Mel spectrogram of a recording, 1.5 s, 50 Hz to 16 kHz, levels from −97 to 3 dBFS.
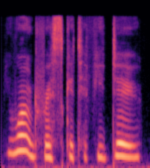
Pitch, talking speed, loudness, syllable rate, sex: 250 Hz, 280 wpm, -18 LUFS, 5.2 syllables/s, female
